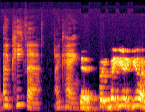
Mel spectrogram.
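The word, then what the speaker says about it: Peover: Well, in Cheshire, it's pronounced Pever. Oh, Pever.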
